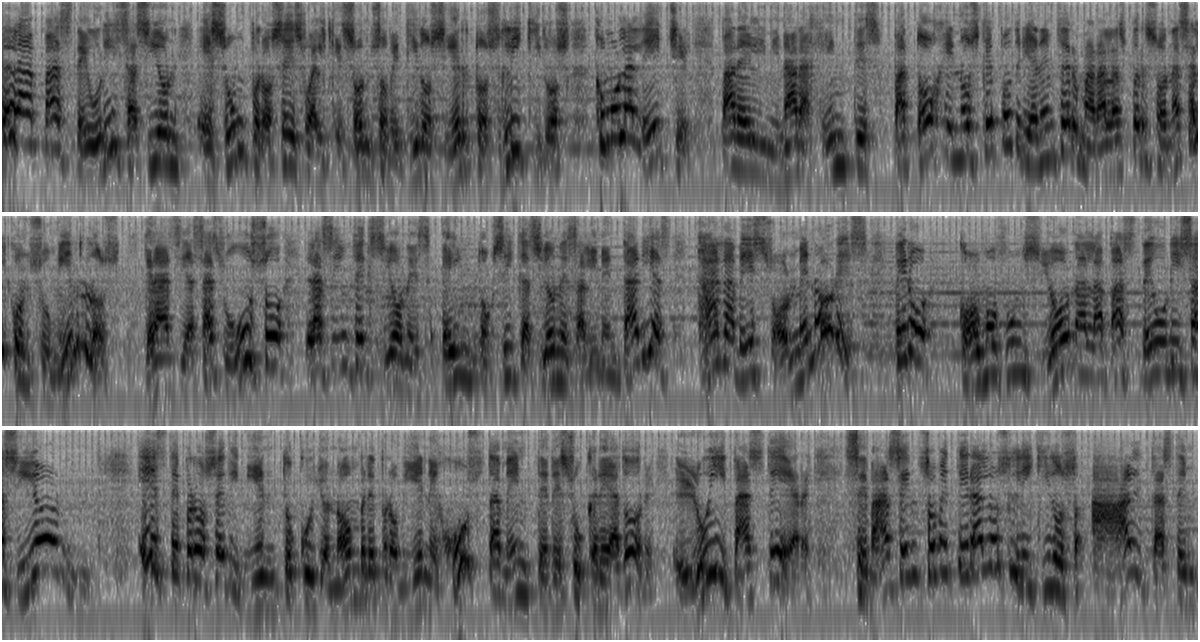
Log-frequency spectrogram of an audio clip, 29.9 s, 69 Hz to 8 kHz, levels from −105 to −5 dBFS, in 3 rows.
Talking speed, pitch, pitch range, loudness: 130 wpm, 275 Hz, 230-325 Hz, -12 LUFS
